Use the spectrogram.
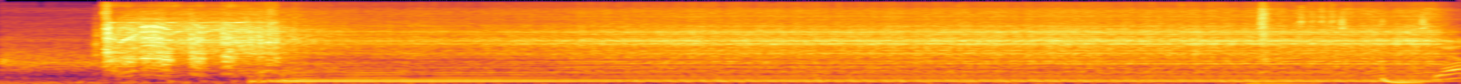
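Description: A built car engine, previously leaking coolant, cranks and catches after coolant is added, then settles into a loud steady idle with a deep low hum that carries through to the end, close and with no talk.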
